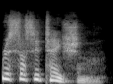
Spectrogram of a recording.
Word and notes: resuscitation: British English

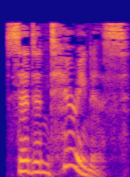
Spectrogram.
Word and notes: sedentariness: British English

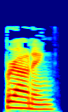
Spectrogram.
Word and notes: browning: British English

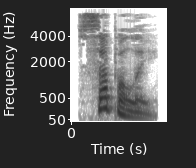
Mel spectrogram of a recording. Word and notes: supplely: British English

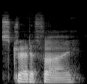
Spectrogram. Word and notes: stratify: American English

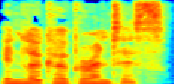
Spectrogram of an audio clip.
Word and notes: in loco parentis: British English

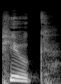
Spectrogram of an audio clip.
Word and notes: puke: American English

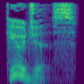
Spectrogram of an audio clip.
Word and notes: hugeous: British English

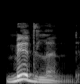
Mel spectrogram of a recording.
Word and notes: midland: British English

